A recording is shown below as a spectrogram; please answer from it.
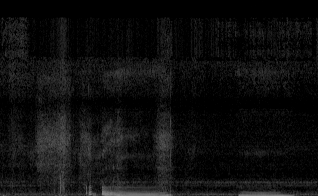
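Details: Alice, a pet fox, squeaking indoors: a few soft scratchy sounds, then two drawn-out nasal whining tones, the first quickly rising then falling and held over a second, the second lower and steady, over faint room hum.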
